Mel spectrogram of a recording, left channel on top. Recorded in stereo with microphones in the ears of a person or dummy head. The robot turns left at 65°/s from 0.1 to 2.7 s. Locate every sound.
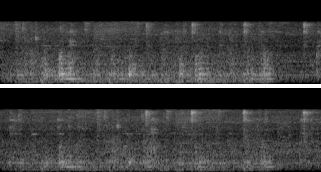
1.4 s scissors: 60° right (ahead or behind), 1.3 m; by 3.2 s 25° right (ahead or behind), 1.3 m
